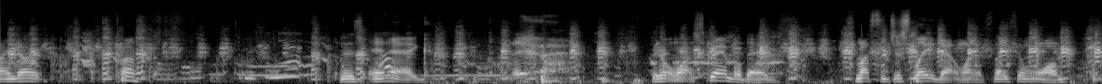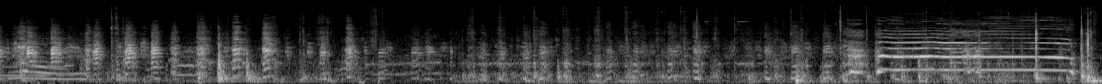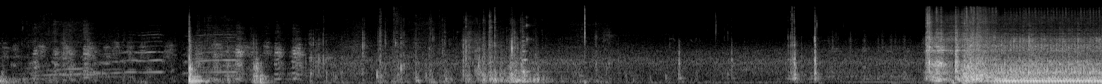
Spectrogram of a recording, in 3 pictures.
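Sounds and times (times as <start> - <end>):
chickens clucking: 0.0 - 31.6
rooster crowing: 19.4 - 21.9.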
